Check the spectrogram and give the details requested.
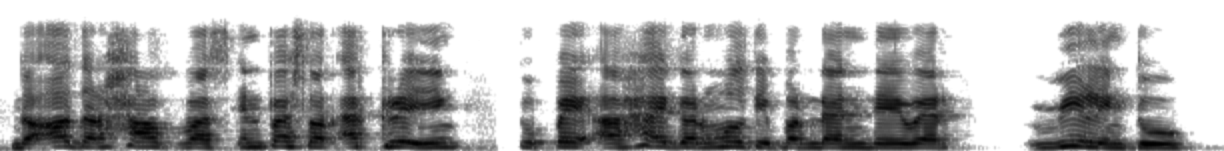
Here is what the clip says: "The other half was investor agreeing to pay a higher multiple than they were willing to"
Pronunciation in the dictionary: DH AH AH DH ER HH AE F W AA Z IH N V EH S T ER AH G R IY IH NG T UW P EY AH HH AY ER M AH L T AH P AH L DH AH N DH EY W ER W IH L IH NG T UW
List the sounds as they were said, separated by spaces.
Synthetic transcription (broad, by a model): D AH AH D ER HH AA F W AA S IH N F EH S T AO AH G R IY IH NG T UW P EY AH HH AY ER M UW L T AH P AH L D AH N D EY W ER W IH L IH NG T UW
